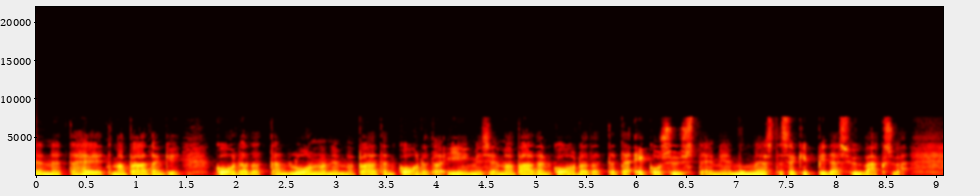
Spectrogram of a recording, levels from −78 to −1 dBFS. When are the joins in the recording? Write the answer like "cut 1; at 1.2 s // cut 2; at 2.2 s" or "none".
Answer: cut 1; at 6.9 s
